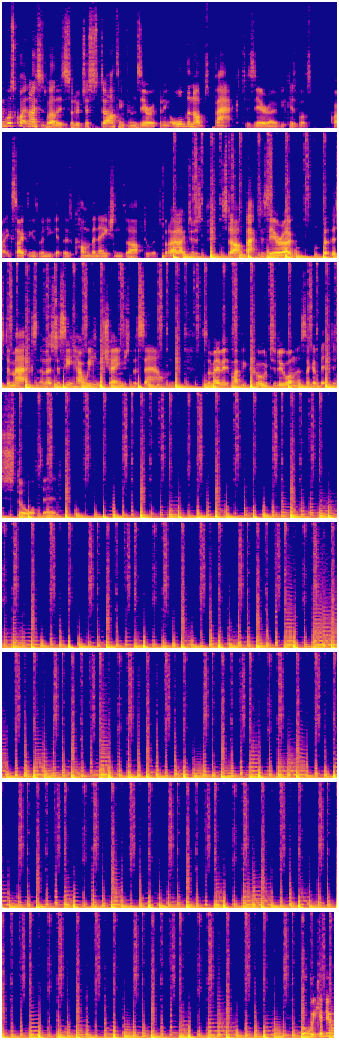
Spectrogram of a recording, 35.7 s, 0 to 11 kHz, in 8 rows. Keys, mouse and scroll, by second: 0.0-1.4 typing, 1.6 Return, 2.6 typing, 6.7 space, 33.6 double click, 35.2 double click.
